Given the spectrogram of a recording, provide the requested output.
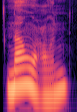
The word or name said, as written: نَوْعٌ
